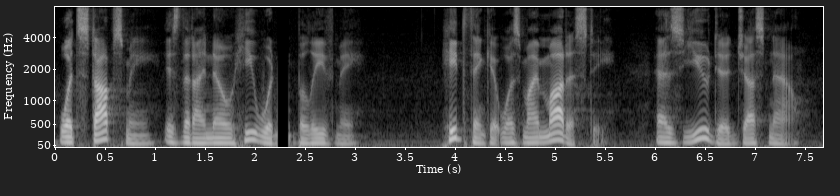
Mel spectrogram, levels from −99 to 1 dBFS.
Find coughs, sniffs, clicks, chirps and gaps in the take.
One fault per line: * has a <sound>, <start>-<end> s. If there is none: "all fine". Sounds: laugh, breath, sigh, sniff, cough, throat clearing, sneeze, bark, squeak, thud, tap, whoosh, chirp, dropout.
* has a dropout, 2.2-2.3 s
